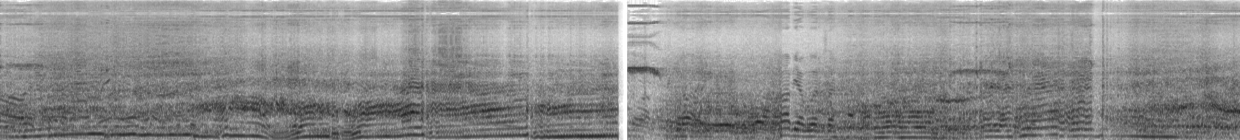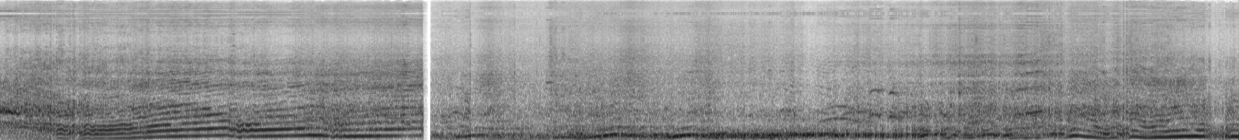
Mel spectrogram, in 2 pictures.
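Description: Rally cars passing one after another at full attack, their engines revving hard. The pitch repeatedly climbs and drops through gear changes and braking for the corners. The sound cuts out for an instant twice where separate passes are joined.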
